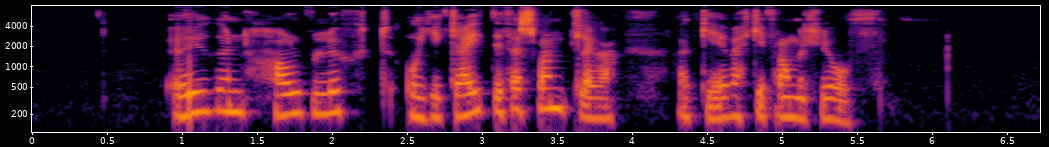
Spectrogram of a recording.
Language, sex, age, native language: Icelandic, female, 20-29, Icelandic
